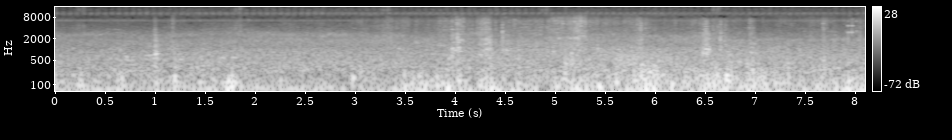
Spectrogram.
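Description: Clay roof tiles clinking and clattering as they are gathered from a pile and stacked, with a quick run of sharp knocks about four to five seconds in, over a steady low rumble.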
